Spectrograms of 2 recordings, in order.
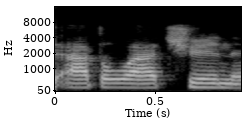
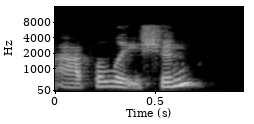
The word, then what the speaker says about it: Appalachian: But from the south where I lived in Virginia, it is pronounced Appalachian and not Appalachian.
